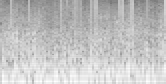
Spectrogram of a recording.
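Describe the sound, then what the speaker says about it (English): Strong wind gusting across a microphone at Sydney Airport, a steady loud rumbling roar with no letup throughout. "That wind is quite strong."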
